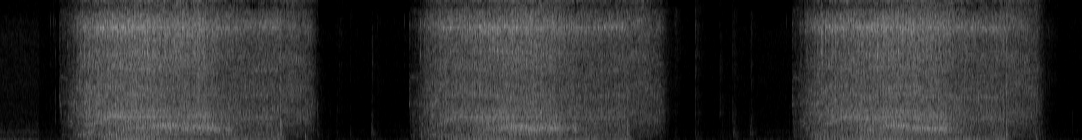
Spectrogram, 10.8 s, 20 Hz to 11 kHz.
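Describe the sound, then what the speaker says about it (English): A Skil compact cordless reciprocating saw with a new DeWalt blade cuts through PVC pipe in three separate loud runs of about two and a half seconds each, a rasping, buzzing stroke noise close by, with short quiet gaps between. "why is the Skil slower than the M12 cutting through the PVC?"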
